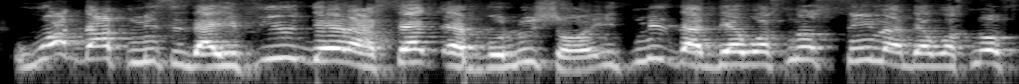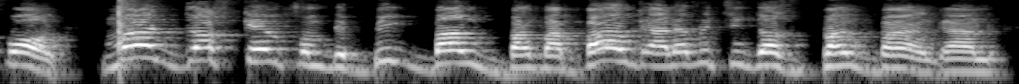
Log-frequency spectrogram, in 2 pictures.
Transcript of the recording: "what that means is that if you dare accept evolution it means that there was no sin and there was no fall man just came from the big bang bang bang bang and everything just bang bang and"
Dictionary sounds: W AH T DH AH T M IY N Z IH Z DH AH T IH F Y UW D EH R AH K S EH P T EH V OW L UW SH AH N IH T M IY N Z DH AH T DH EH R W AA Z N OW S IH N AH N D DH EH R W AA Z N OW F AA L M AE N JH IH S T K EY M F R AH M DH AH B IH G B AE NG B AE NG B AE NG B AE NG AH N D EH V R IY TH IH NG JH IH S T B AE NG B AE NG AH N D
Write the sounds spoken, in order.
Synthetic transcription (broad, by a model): W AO T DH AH T M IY N S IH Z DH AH T IH F Y UW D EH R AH S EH T EH V OW L UW SH AH N IH T M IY N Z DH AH T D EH W AA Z N OW S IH N AH N D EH W AA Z N OW F AA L M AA N JH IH S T K EY M F R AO M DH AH B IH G B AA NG B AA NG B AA B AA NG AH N EH V R IY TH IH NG JH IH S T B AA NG B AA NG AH N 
